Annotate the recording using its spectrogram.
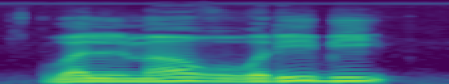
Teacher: ওয়াল গয়নের আওয়াজটাকে একটু জারি রাখতে হবে।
